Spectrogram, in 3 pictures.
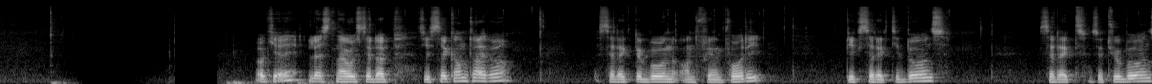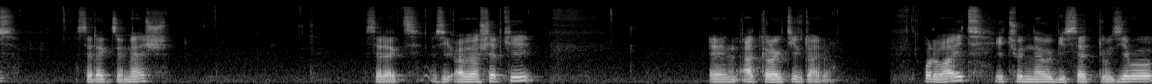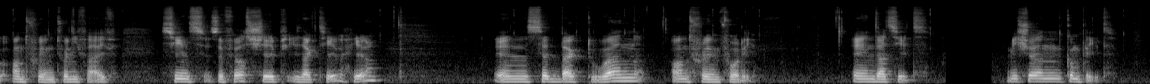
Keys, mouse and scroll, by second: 0.6 ctrl+z, 1.6 click, 4.5 right click, 6.1-8.2 right drag, 8.2-9.2 middle drag, 9.6 right click, 10.9 shift+click, 12.4 middle click, 13.9 click, 15.0 right click, 19.1 right click, 20.8 middle click, 25.9 click, 29.9 right click.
